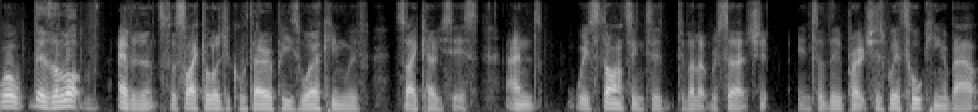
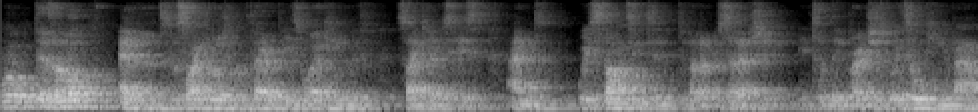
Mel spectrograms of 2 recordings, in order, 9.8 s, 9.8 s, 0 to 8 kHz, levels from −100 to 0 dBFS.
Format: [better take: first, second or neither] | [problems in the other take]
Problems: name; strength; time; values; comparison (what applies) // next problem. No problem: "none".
first | room echo; dies away in 1.3 s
